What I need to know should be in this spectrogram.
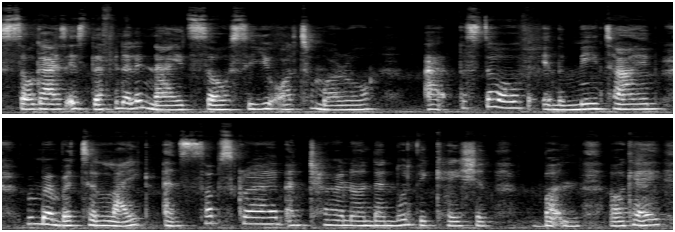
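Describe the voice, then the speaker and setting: With audible room echo, a woman in a Jamaican accent speaks fairly slowly in a somewhat breathy, dark, mellow tone, her pitch fairly low with ordinary variation. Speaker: cooking vlogger and mom. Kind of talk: casual vlog cooking tutorial. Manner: chatty, informal.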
